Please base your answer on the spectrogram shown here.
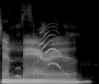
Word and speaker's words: Sumeru: It's Sumeru. I don't like how she pronounces it at all.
